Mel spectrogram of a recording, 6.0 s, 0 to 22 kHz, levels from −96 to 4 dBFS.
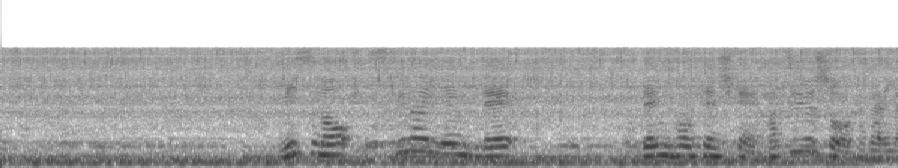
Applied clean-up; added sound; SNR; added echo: none; Sink (filling or washing) / Water tap, faucet; 12 dB; reverberation time 0.2 s.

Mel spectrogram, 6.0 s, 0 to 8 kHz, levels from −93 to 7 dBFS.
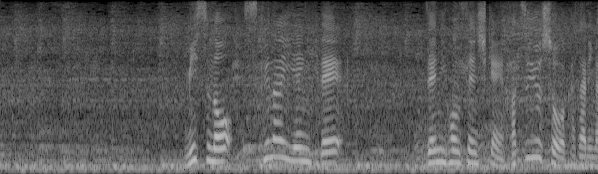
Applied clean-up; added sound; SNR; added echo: none; none; none; none.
